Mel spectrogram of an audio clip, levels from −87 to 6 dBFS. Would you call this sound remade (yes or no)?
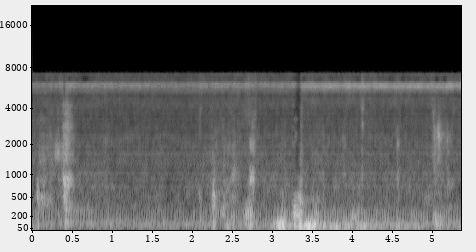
yes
